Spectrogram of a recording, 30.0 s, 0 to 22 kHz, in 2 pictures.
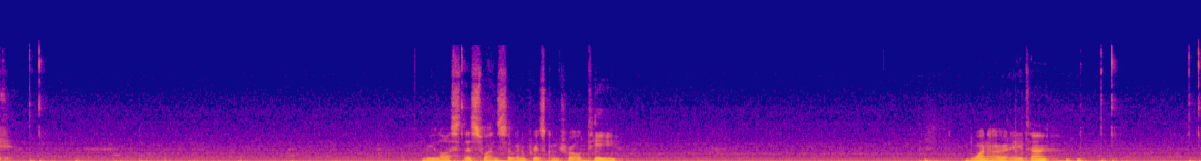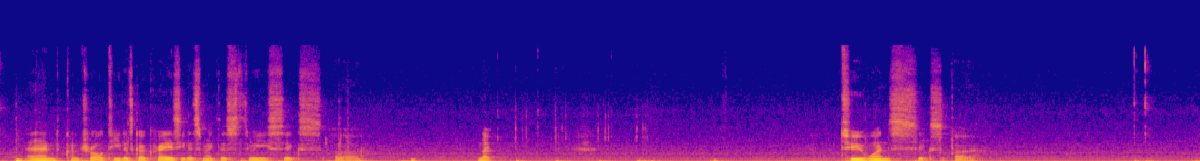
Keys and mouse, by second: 5.6 click, 7.3 ctrl+t, 14.8 click, 16.4 ctrl+t.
